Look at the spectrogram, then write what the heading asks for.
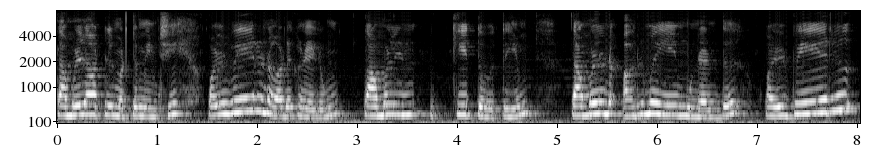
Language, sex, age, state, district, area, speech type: Tamil, female, 18-30, Tamil Nadu, Namakkal, rural, spontaneous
